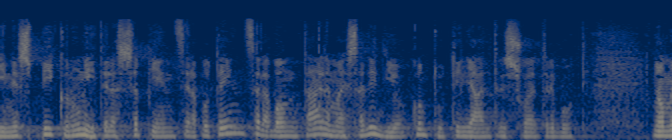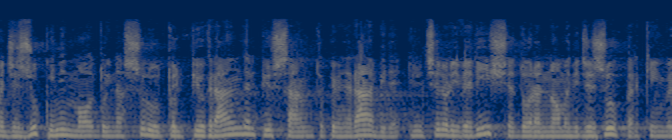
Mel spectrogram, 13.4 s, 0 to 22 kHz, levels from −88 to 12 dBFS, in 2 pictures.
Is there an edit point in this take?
no; 0 cuts

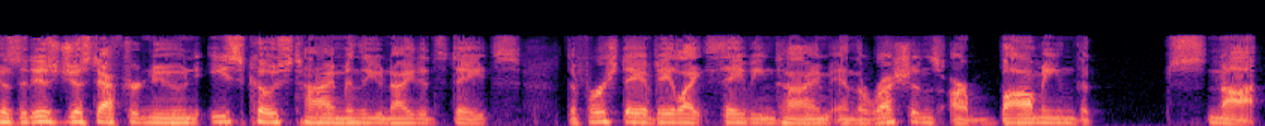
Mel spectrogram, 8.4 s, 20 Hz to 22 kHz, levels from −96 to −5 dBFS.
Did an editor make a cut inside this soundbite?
no; 0 cuts

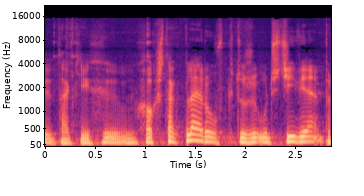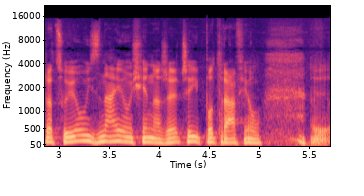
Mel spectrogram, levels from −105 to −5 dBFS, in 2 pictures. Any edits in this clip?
yes; 1 cut; at 1.8 s

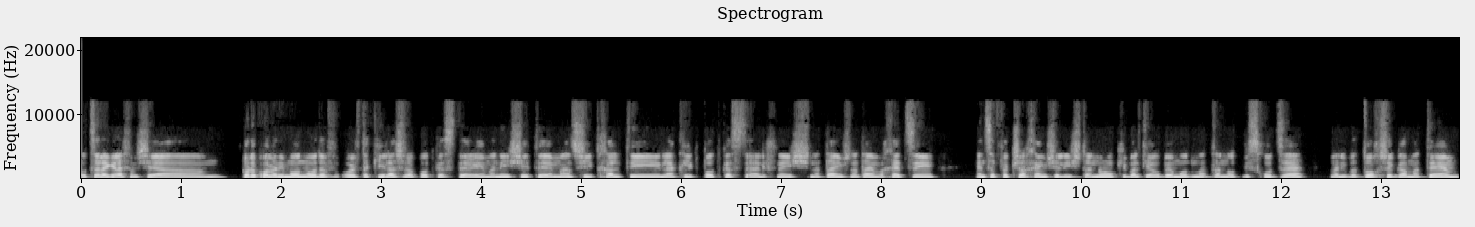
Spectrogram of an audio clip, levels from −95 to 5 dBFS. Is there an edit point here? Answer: no; 0 cuts

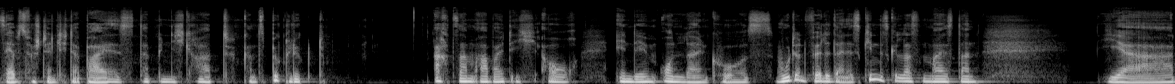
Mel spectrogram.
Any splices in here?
no; 0 cuts

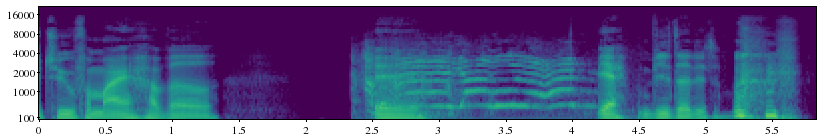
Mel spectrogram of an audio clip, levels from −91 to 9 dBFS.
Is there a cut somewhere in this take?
no; 0 cuts

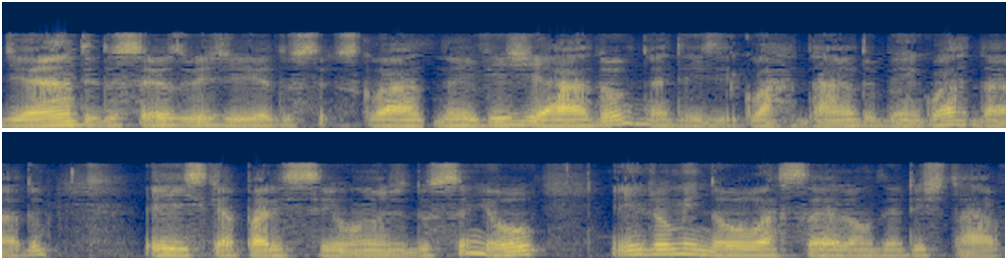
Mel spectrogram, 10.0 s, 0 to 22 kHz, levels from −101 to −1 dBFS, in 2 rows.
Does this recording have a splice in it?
yes; 1 cut; at 2.1 s

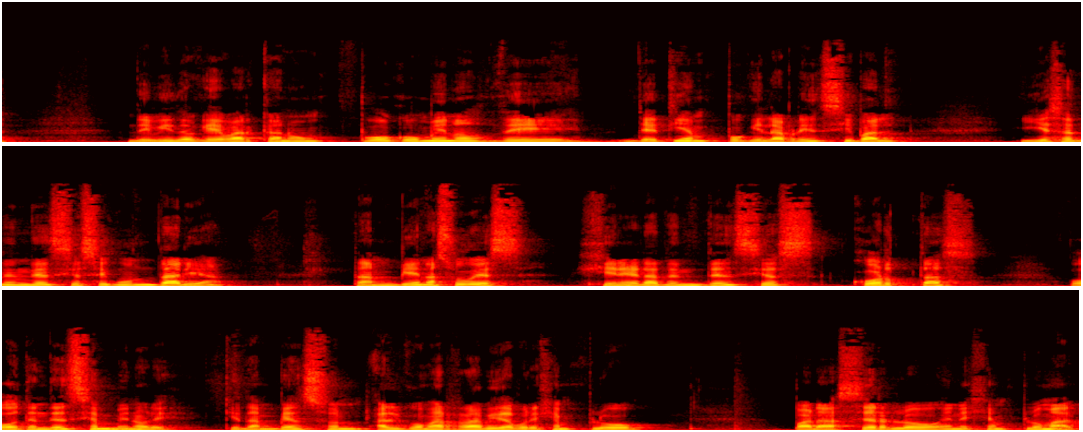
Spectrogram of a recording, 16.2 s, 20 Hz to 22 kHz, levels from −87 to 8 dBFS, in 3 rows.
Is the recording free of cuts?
yes; 0 cuts

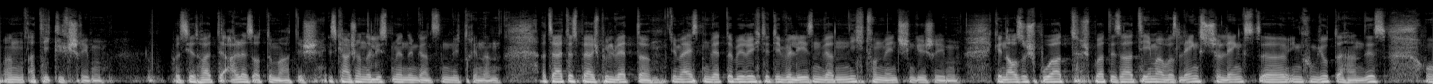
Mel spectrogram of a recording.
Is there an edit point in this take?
no; 0 cuts

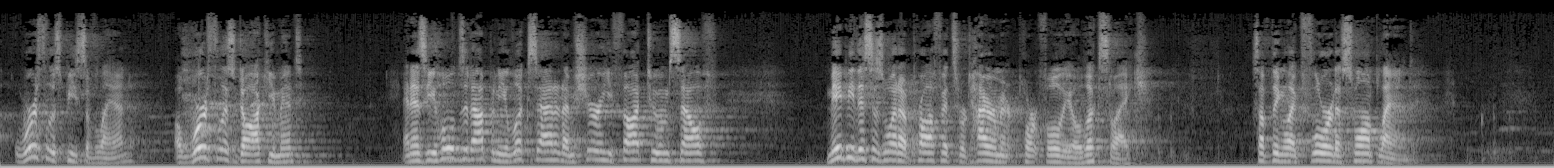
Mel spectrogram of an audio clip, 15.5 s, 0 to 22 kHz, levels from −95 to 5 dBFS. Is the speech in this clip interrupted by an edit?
no; 0 cuts

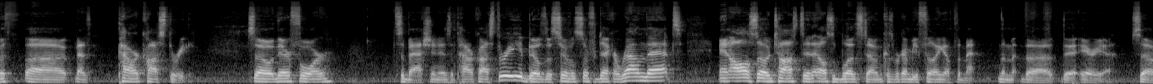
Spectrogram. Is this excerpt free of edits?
yes; 0 cuts

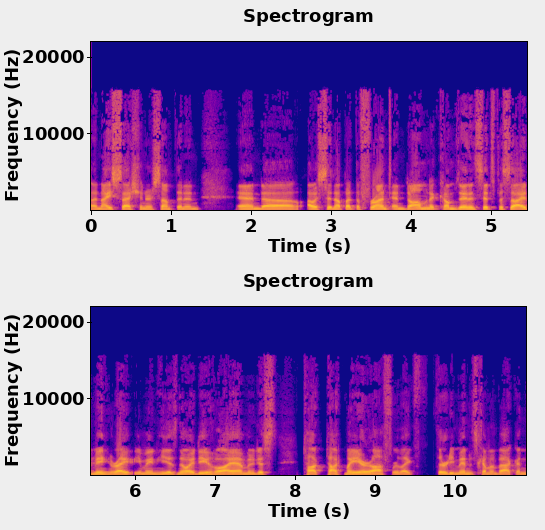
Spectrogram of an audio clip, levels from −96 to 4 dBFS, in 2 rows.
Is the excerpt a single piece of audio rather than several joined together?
no; 1 cut; at 3.7 s

